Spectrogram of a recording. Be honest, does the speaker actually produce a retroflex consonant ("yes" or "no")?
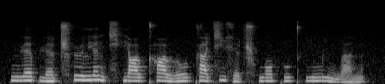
yes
